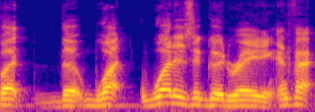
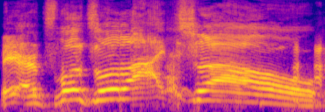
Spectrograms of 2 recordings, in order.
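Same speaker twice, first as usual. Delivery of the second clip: put-on hyped, jazzed-up delivery, much higher; 11 semitones higher than usual. Recalling how he overdid it on the tonight show, the speaker is retelling a jazzed-up delivery. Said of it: "I really was like jazzing it up".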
